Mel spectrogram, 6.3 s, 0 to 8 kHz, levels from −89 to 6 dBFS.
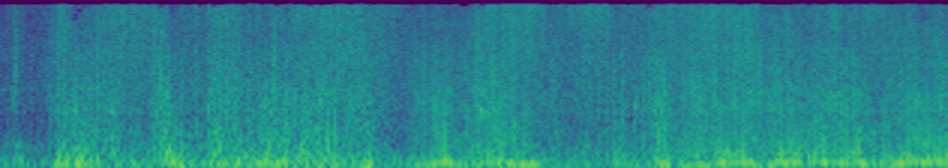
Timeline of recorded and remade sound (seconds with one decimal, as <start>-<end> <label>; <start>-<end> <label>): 0.0-2.7 recorded; 2.7-3.6 remade; 3.6-4.4 recorded; 4.4-6.3 remade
